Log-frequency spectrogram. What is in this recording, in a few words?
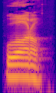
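"wooro", Bambara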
